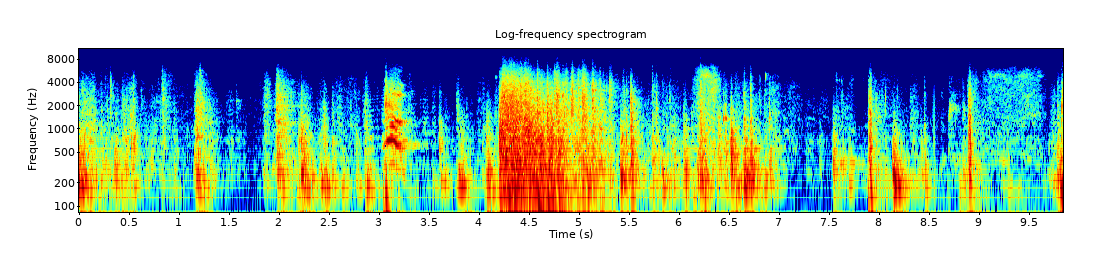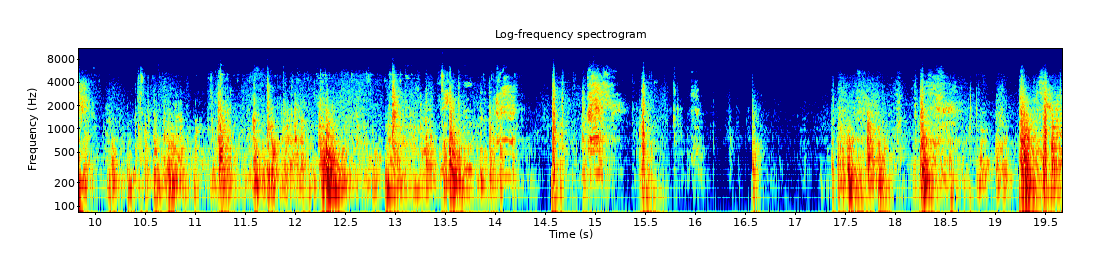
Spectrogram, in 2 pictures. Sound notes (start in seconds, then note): 0.0 metal clang; 0.0 sounds of struggling; 3.0 Hub groans; 4.1 crash; 6.0 sounds of struggling; 7.9 thump; 12.0 sounds of struggling; 14.9 Hub grunts; 17.4 sounds of struggling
